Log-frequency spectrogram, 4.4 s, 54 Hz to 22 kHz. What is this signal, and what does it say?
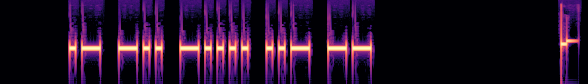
Morse code, heard as a keyed tone, about 25 wpm, 700 Hz. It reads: AD6UM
